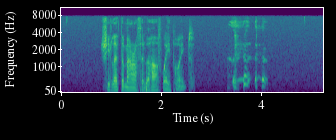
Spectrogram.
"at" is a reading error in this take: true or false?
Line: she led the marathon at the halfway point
true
